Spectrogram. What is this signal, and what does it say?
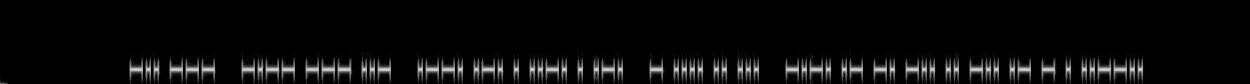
Morse code, heard as a keyed tone, about 30 wpm, 700 Hz. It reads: DO YOU PREFER THIS CANDIDATE?
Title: Sentences from Top 1600 Words 30wpm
